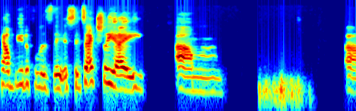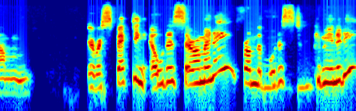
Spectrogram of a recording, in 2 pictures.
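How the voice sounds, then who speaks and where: A woman with an Australian accent and a fairly high pitch speaks at a moderate pace, the sound dry and close with no echo. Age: 60s. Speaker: local councillor. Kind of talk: podcast interview. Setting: outdoors in a community garden.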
